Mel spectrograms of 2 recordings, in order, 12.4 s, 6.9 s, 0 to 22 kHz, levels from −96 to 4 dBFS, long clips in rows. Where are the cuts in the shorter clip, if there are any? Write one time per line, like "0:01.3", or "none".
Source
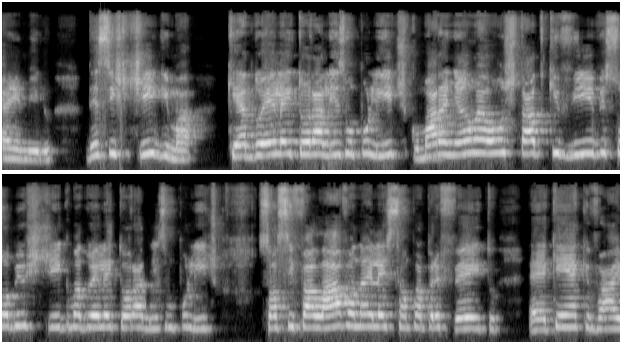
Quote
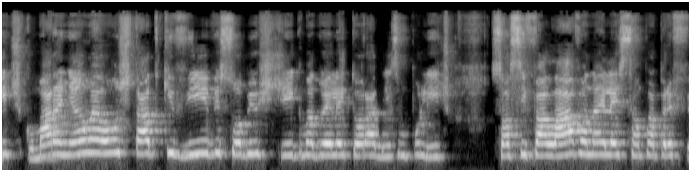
none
